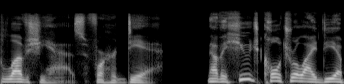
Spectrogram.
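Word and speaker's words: 爹: You pronounce it diē. It's this warm, really affectionate term for dad.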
